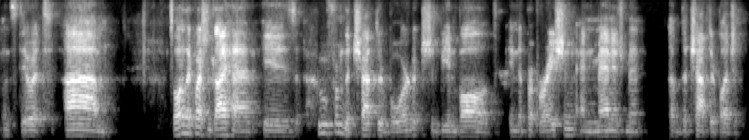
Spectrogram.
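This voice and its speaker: A man moderates a panel in a relaxed, conversational way. His voice is low but crisp and forceful, and the room around him rings with echo. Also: moderate pace. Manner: relaxed, conversational, some ums.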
